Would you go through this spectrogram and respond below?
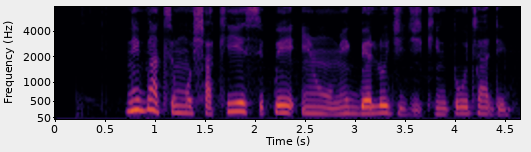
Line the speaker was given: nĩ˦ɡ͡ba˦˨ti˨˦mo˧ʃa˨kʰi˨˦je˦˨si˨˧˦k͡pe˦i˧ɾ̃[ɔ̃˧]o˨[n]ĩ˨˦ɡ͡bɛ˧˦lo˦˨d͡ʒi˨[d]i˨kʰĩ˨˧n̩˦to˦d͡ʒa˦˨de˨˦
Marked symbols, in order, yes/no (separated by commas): no, no, no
